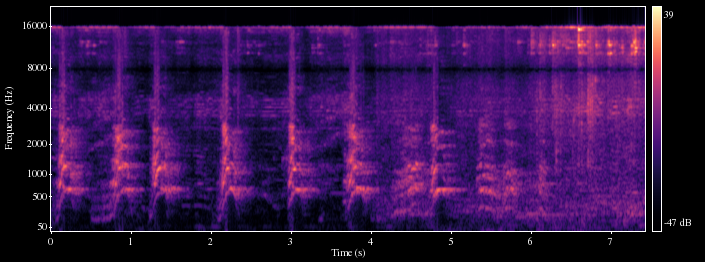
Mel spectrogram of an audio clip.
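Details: Bode the dog barking at a goofy remote-controlled car called the Turbo Twister, acting ferocious toward it; sharp harmonic barks about every 0.7 seconds, the later ones blurring into a noisier, busier background.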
